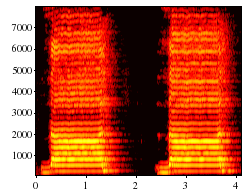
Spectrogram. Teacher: بہت نرم ادا کرنا، اس کو کبھی بھی اس میں سیٹی کی آواز نہیں آنی چاہیے، زال زال نہیں، ذا ذا۔ اوپر والے جو دو دانت ہیں ان کو جو ہے وہ زبان کی نوک لگے گی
